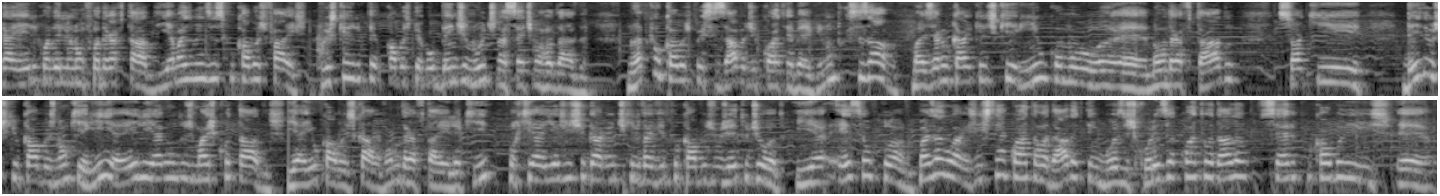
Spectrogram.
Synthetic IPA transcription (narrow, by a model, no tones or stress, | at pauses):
ɡaɾelɪkwɐ̃nd̪ʊelɪnɐ̃w̃foɾd̪ɾafi̥t̪ad̪ʊɪɛmajzomẽnʊzisʊ̥kɪʊkawbɐʃfajspoɾisʊ̥kɪelɪpeʊkawbɐʃpeɡowbẽj̃d͡ʒɪnut͡ʃɪnɐsɛt͡ʃimɐɦod̪ad̪ɐ | nɐ̃w̃ɛpʊ̥ɾkeʊkawbɐʃpɾesizavɐd͡ʒɪkwaɾt̪eɾbɛɡɪnɐ̃w̃pɾesizavɐmɐzɛɾɐũkaɾɐkɪelɪʃkeɾiɐ̃w̃kõmʊɛnɐ̃w̃d̪ɾaft̪ad̪ʊ | sɔkʰɪ | d̪ẽnt̪ɾɪʊskɪʊkawbɐznɐ̃w̃keɾiɐelɪɛɾɐũd̪ʊzmajskot̪ad̪ʊsɪaiʊkawbɐʃkaɾɐvɐ̃mʊd̪ɾaft̪aɾelɪakʰipʊɾkeaiaʒẽnt͡ʃɪɡaɾɐ̃nt͡ʃɪ̥kɪelɪvajviɾpɾʊkawbɐzd͡ʒɪũʒejt̪ʊd͡ʒɪot̪ɾʊɪesɪɛʊplɐ̃nʊmɐzaɡɔɾɐːʒẽnt͡ʃɪ̥t̪ẽj̃ɐkwaɾt̪ɐhod̪ad̪ɐkɪ̥t̪ẽj̃boɐzɪʃkoʎɐzɪɐkwaɾt̪ɐhod̪ad̪ɐsɛɾvɪpɾʊkawbɐsɛ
